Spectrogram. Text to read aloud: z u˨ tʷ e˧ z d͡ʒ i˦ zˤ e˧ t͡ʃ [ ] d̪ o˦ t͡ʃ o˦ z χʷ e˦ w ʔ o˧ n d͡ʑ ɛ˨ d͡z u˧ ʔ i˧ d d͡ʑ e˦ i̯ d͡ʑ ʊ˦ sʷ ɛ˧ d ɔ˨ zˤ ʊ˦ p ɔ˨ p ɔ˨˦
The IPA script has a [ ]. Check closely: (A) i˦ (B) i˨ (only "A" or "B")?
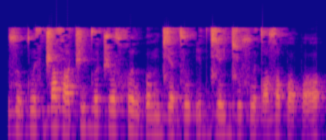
A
